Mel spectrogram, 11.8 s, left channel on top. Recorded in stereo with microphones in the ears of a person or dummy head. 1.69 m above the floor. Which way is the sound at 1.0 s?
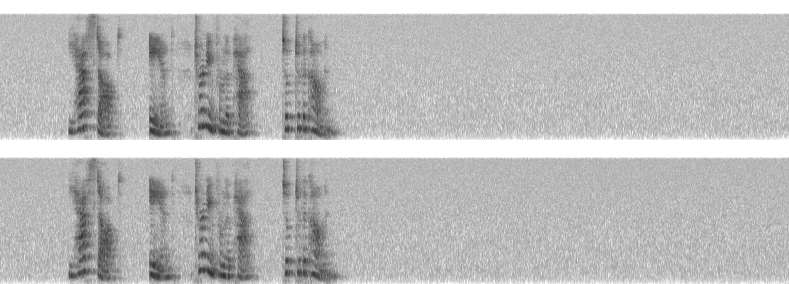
50° left (ahead or behind).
